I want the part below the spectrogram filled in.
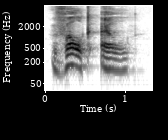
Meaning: hawk owl (owl in the genus Ninox)
- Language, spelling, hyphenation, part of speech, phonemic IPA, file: Dutch, valkuil, valk‧uil, noun, /ˈvɑlkˌœy̯l/, Nl-valkuil2.ogg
